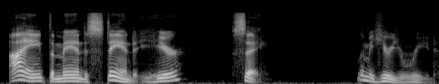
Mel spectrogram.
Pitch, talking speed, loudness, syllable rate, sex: 135 Hz, 190 wpm, -20 LUFS, 5.1 syllables/s, male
